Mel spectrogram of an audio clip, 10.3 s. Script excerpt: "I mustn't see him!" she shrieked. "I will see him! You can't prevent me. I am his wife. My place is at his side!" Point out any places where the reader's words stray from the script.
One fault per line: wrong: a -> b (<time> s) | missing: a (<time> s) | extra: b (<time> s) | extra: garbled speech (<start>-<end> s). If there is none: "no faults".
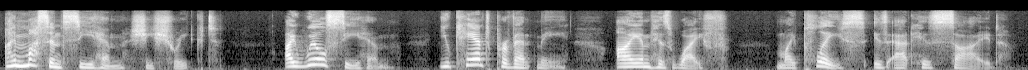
no faults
